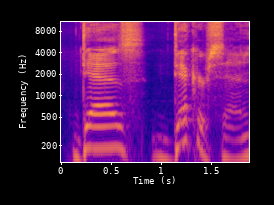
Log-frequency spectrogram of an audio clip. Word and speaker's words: Dez Dickerson: Yeah, and also saw Dez Dickerson. – Mm-hmm. – I think I'm saying that correctly. – Yep.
